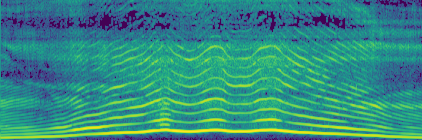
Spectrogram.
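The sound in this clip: A voice imitates a siren as a vocal stretching exercise on a hummed N sound: one loud, continuous glide climbs from low pitch, wavers at the top, then slides back down, with no other sounds.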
